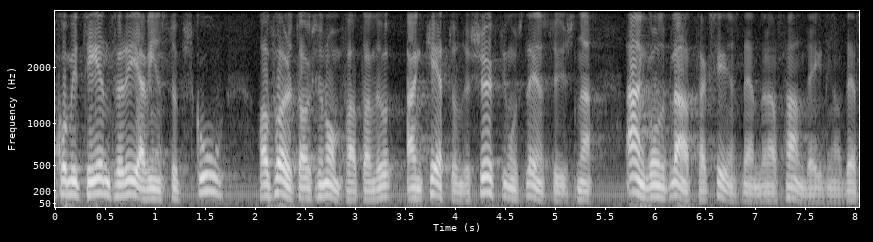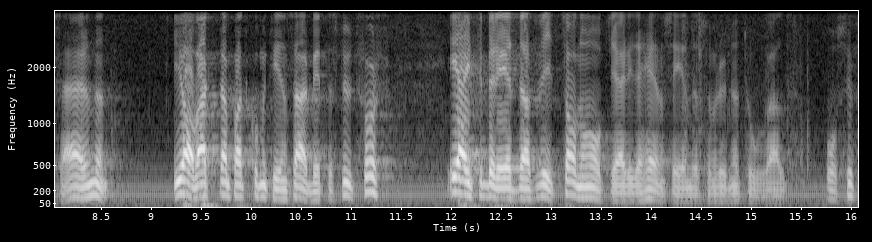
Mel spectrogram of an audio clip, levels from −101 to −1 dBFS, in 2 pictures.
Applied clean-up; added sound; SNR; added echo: none; none; none; none.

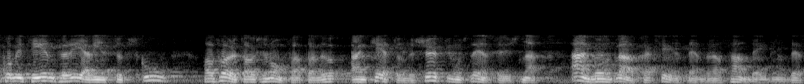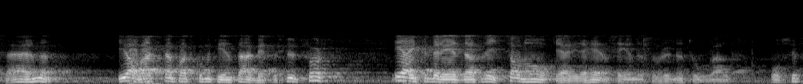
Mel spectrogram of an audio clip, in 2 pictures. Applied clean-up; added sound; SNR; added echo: none; none; none; reverberation time 1.7 s.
